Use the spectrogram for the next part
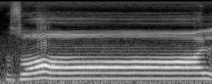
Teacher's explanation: اور کھینچتے ہوئے ہمیں لام کو اس میں ملانا ہے کیونکہ لام پر تشدید ہے. تو جس بھی لیٹر پر تشدید ہوتا ہے اس کو ہم 2 بار پڑھتے ہیں، ایک بار پہلے والے سے ملا کر اور ایک بار خود سے. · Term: مد لازم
